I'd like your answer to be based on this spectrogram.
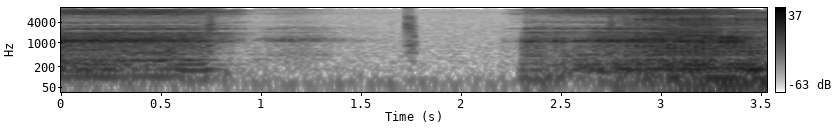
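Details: Molly, sound asleep at night, with loud, rough rumbling snores and a short quiet pause between breaths: heavy snoring.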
